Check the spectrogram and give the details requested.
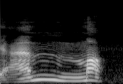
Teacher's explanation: Il y a le double M pour appuyer, pour prononcer deux M, mais liés.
